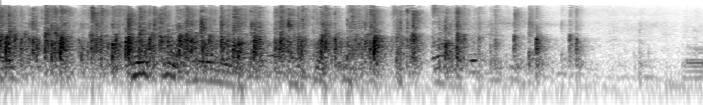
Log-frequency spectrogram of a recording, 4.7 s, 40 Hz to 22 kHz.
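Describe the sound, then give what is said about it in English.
A crowd applauds the people who set up an event twenty years ago, with busy overlapping claps and some voices mixed in, tapering off and dropping to near quiet shortly before the end. “So let's have a round of applause for people who put this together 20 years ago and made it great.”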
